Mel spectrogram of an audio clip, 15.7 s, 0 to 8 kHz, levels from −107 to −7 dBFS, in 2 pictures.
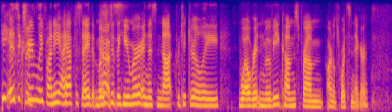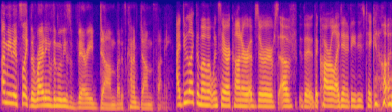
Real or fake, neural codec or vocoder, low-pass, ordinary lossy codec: real; none; 7.2 kHz; Opus, 32 kbps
